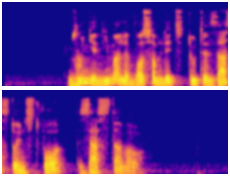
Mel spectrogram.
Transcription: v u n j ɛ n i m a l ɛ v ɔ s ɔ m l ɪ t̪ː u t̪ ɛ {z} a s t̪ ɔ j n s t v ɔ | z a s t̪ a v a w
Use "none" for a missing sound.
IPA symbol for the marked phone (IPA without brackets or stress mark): z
